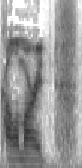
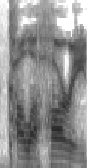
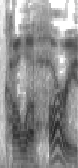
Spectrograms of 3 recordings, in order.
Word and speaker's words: Kalahari: kison languages in the calamari Kalahari Desert I always say Camari desert I'm Kalahari Desert not the squid fried and delicious um they uh they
